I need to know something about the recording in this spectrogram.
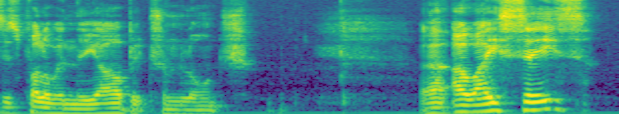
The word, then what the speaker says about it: Oasys: Oasis, that's spelled OASYS, has managed to get Japan's SoftBank as a network validator.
